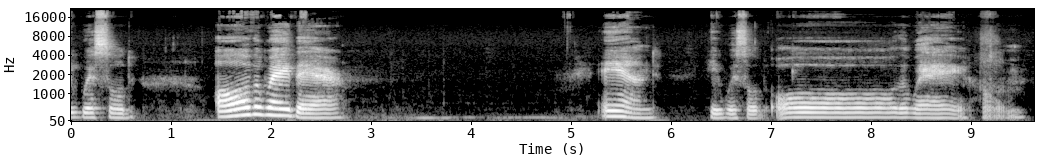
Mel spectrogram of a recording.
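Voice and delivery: put-on gentle read-aloud to children; story reading. A narrator's reading. Reader to the children, storytime voice. Reads picture book aloud.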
